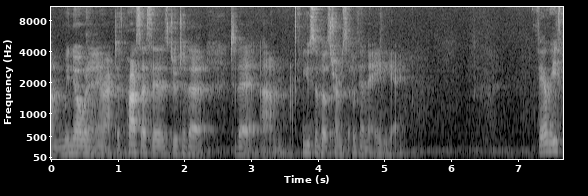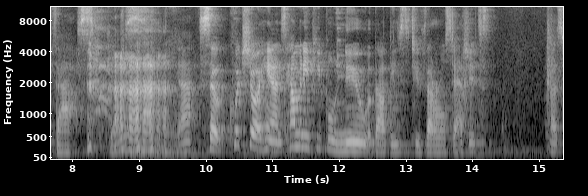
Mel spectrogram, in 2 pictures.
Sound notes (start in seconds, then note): 8.2 laughs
